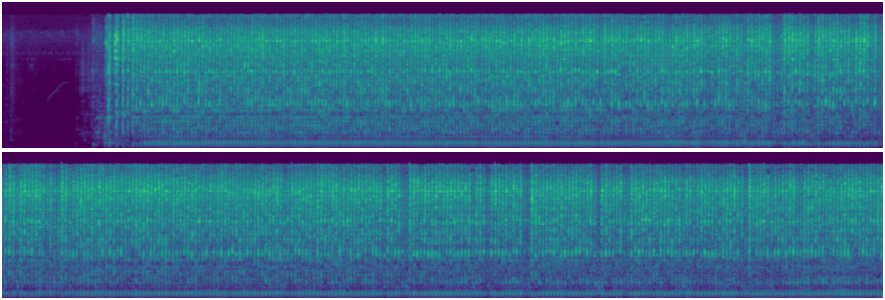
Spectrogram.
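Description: Riding lawn mower's small gasoline engine, started without its starter motor, catches abruptly about a second in and then runs steadily and loudly.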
